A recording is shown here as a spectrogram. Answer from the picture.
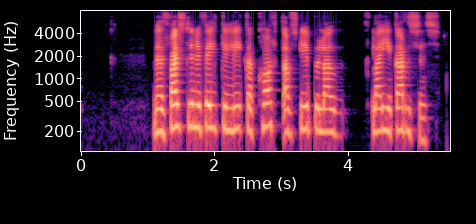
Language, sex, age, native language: Icelandic, female, 40-49, Icelandic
